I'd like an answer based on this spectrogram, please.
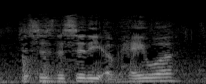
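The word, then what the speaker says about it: Hyehwa: is the city of hwa I keep pronouncing it hia it's h ye e w h a we're almost up the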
